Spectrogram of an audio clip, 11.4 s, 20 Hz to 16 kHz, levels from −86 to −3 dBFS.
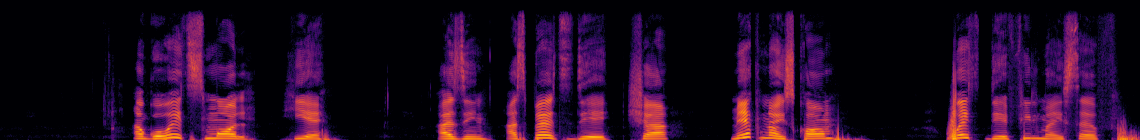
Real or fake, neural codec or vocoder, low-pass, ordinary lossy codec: real; none; 14.4 kHz; none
